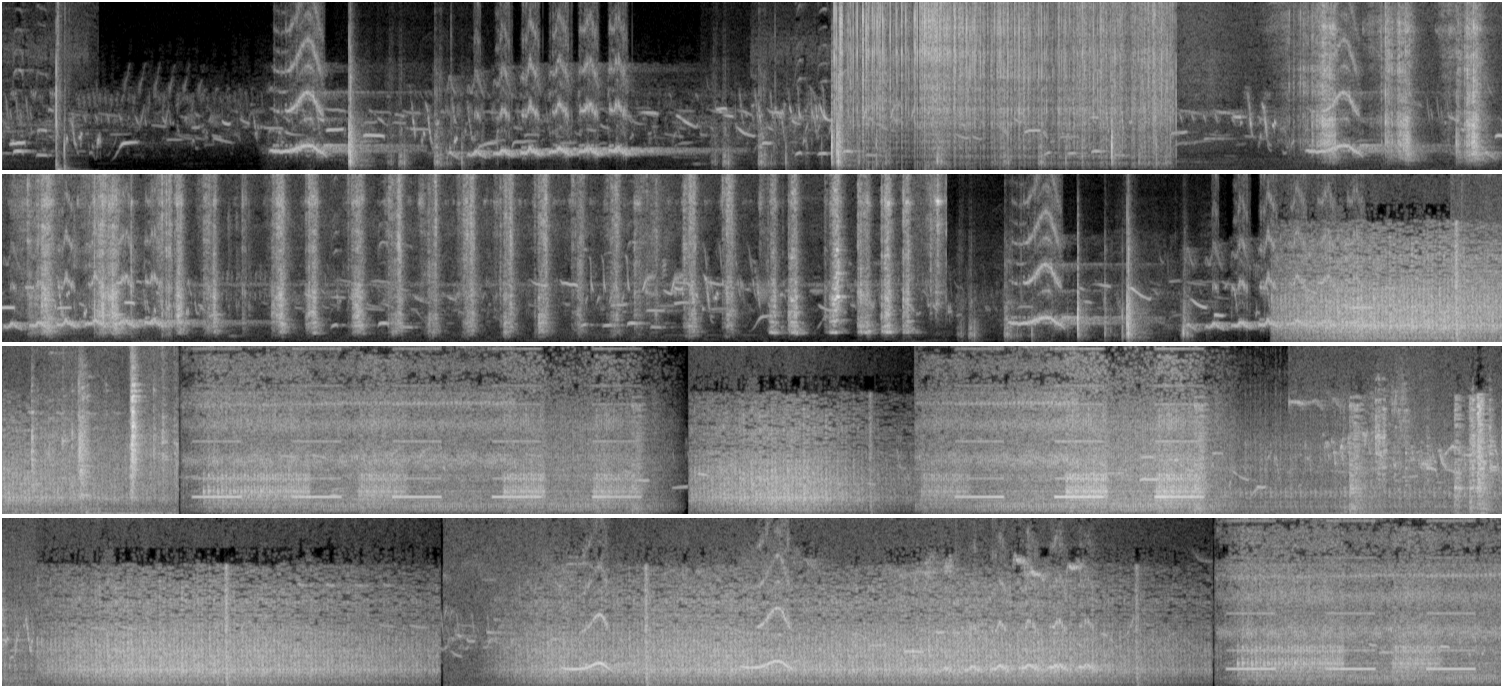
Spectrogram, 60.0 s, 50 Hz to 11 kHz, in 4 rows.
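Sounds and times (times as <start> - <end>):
vehicle engine running: 8.3 - 18.6, 27.7 - 59.9
reversing alarm beeping: 29.5 - 36.6, 39.5 - 42.4, 57.2 - 59.9.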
